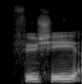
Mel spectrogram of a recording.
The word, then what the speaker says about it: Fuxi: So this is called Fuxi and Nuwa, the parents of humanity. Am I saying that right? – You are saying that right. Fuxi and Nuwa, yeah. – Oh, you're going for a Fuxi, yeah. – I went for Fuxi, yeah. I think it's like more Chinese sounding.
